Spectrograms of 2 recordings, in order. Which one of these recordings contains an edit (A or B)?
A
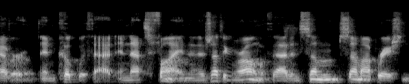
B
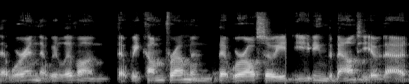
B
